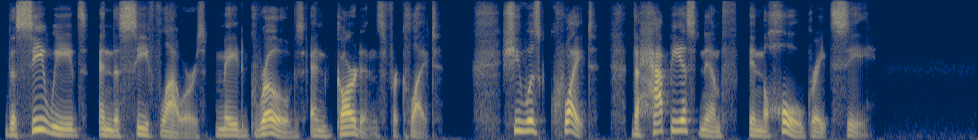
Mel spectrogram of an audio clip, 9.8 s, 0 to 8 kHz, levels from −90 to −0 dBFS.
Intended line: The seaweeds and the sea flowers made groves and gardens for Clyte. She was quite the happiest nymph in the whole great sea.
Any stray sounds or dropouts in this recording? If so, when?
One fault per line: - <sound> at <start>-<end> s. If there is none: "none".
none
